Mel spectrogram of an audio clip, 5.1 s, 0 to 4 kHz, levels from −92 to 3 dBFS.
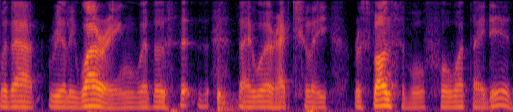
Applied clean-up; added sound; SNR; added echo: none; Bowed string instrument; 13 dB; none.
